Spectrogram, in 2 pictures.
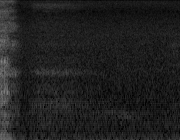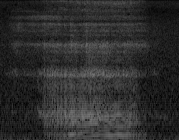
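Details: Loud snoring from a sleeping Chinese woman, with sleep apnea only hashtagged: a long, rattling snore on an in-breath after a quiet pause.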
